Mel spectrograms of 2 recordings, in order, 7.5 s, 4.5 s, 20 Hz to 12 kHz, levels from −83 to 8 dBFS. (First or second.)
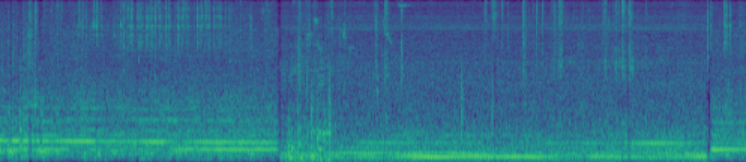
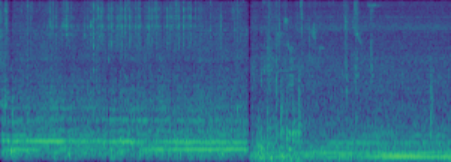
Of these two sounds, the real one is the first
